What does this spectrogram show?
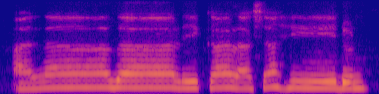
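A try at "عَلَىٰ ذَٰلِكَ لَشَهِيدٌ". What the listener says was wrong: Bagus, tapi shinnya belum keluar tuh Kak. Ala dzalika shin la syahidun.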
